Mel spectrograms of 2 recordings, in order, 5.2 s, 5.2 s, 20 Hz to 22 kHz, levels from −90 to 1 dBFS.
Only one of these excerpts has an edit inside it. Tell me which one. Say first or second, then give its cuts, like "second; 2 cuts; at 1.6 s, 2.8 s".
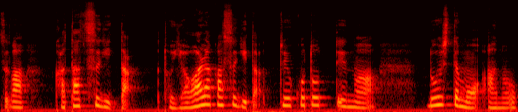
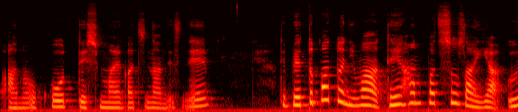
second; 1 cut; at 2.8 s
